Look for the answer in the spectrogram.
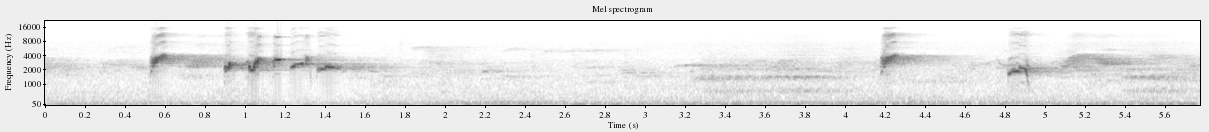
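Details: A kept red-whiskered bulbul, caught old from the wild, sings its 'bọng' song meant to goad fresh wild-caught birds into song duels. A quick tumbling warbled phrase is followed later by two loud calls, the second trailing into a whistle.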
